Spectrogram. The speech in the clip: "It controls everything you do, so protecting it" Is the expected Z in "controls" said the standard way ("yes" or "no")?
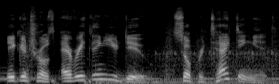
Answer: yes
